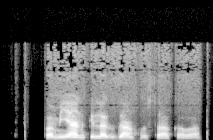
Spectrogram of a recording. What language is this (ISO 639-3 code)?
pus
